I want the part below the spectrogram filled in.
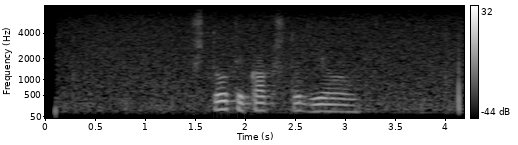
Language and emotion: Russian, neutral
